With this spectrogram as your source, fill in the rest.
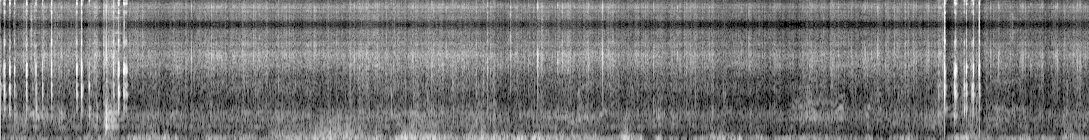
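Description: A bicycle rattles as it bumps over the ground.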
